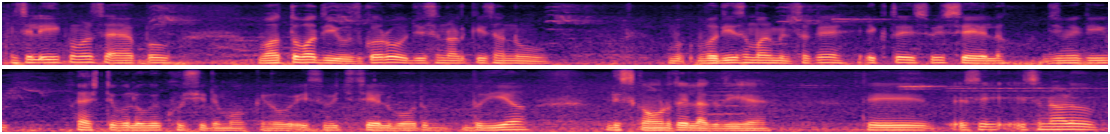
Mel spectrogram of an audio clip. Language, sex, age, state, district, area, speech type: Punjabi, male, 18-30, Punjab, Kapurthala, urban, spontaneous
